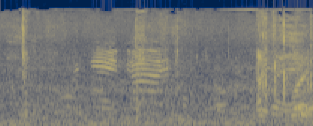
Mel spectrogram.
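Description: A young man shouts with excitement outdoors.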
